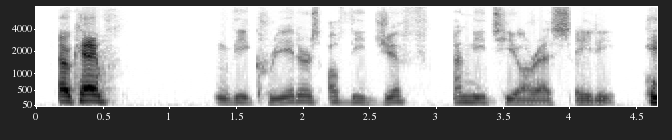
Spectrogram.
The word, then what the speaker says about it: GIF: Wilhite always insisted the name be pronounced as GIF with a soft G.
